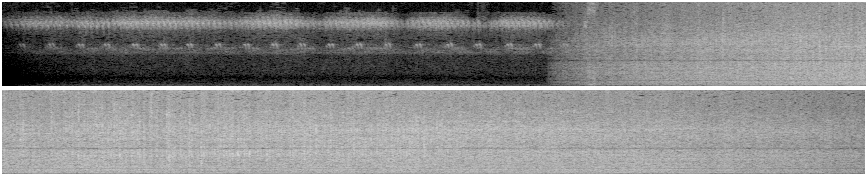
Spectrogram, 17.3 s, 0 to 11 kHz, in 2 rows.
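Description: Faint crickets chirping steadily at first. About six seconds in, the loud, steady run of a BMPT-72 Terminator 2 tank support vehicle's engine and tracks takes over, swelling as it drives past and easing off near the end.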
